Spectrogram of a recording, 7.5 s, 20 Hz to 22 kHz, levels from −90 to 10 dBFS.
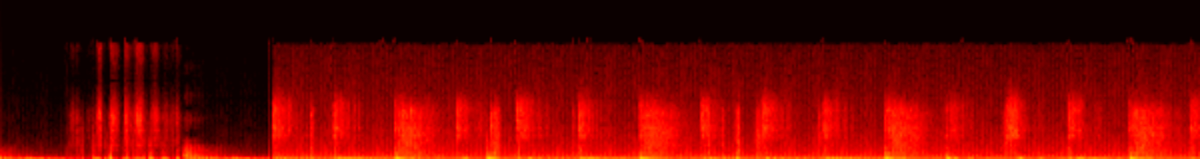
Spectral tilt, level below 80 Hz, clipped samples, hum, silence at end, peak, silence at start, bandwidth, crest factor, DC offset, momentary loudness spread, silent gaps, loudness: -5 dB/octave; -34 dBFS; under 0.1%; none; 0 s; -16 dBFS; 0 s; 16 kHz; 16 dB; under 0.1%; 6 LU; none; -35 LUFS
